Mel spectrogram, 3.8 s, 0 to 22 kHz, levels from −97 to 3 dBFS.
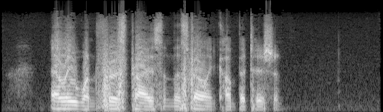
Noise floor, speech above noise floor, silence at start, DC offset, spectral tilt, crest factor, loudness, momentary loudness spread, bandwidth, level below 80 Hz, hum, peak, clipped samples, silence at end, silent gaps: -53 dBFS; 45 dB; 0.5 s; under 0.1%; -4 dB/octave; 10 dB; -9 LUFS; 7 LU; 14 kHz; -42 dBFS; none; 0 dBFS; 0.2%; 1.05 s; none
